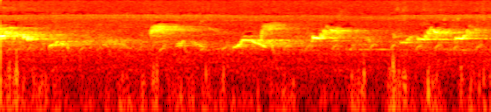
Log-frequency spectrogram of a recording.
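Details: Red-whiskered bulbul in a home garden in Hosur: short, fairly faint whistled phrases with rising and falling notes repeated about once a second, over steady low background rumble.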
